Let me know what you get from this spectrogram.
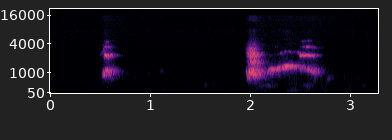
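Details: Cavalier King Charles Spaniel puppies aged six weeks, blenheim littermates Roman and Blue, kept in a home puppy pen. One short high yip, then after a pause a sharper yelp that trails into a drawn-out whine.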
